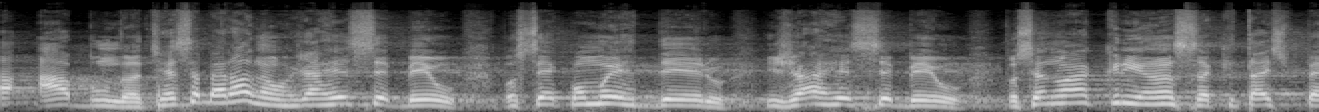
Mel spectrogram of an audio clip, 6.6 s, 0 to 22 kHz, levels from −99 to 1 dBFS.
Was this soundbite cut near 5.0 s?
yes; 1 cut; at 5.0 s

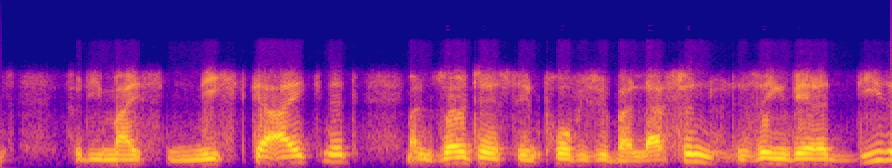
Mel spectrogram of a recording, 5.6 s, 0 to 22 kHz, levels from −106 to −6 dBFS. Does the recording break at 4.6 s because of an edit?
yes; 2 cuts; at 2.5 s, 4.6 s

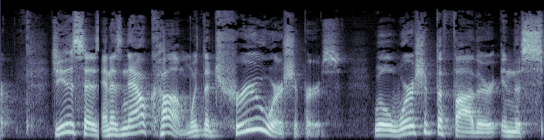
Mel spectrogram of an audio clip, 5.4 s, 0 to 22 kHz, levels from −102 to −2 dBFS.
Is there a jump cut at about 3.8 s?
no; 1 cut; at 1.0 s

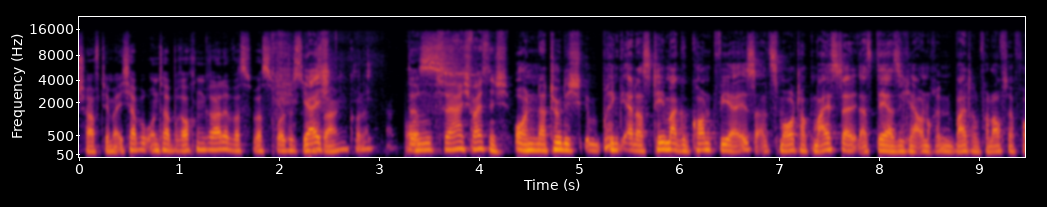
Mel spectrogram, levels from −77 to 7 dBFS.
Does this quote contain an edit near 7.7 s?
yes; 3 cuts; at 3.1 s, 4.3 s, 7.7 s

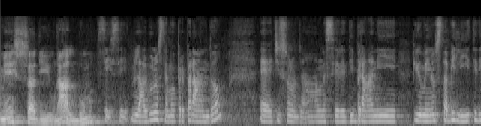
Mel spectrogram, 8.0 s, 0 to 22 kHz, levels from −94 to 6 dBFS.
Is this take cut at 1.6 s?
no; 1 cut; at 6.8 s

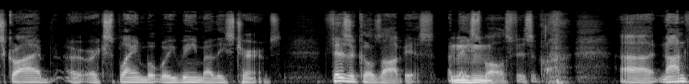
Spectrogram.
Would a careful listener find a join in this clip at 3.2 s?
no; 0 cuts

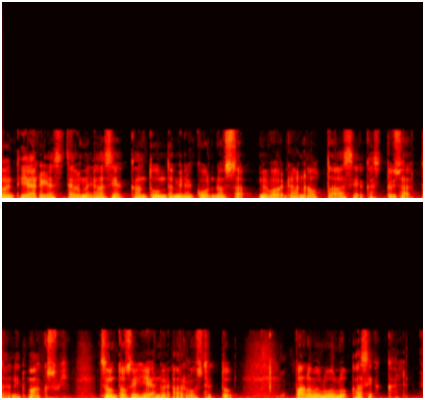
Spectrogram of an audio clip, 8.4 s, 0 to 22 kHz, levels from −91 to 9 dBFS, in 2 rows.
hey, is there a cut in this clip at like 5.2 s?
no; 0 cuts

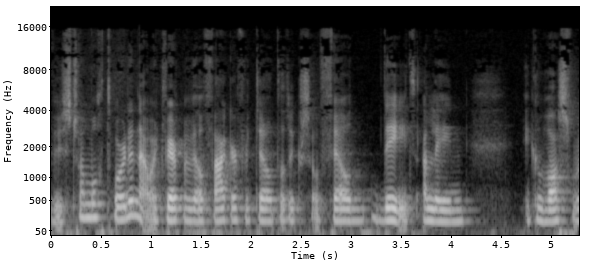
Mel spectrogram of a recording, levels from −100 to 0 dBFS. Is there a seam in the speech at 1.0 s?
no; 1 cut; at 2.5 s

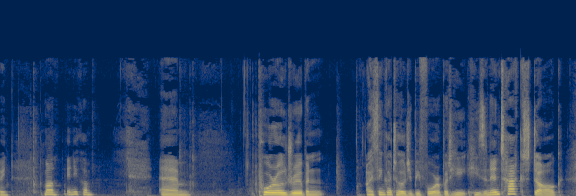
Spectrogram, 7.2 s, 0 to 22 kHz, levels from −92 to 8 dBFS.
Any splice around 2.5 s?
no; 1 cut; at 5.8 s

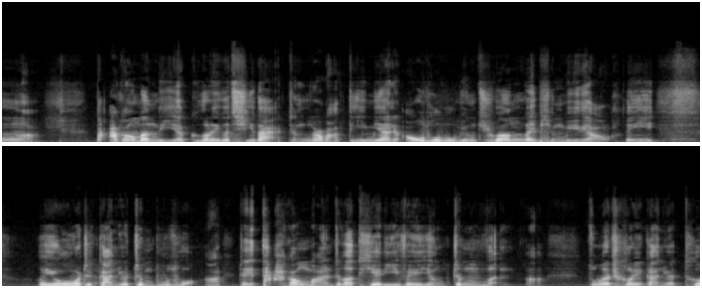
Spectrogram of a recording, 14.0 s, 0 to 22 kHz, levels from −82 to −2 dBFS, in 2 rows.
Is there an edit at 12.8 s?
no; 1 cut; at 9.2 s

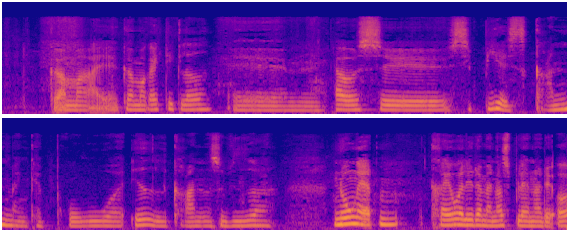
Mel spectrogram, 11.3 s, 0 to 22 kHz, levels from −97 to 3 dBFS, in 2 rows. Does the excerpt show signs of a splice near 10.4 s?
no; 2 cuts; at 2.1 s, 3.3 s

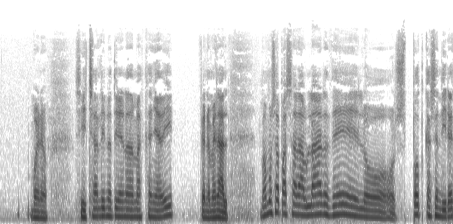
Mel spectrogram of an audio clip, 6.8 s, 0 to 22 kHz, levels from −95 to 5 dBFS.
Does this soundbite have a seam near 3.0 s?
yes; 1 cut; at 3.0 s

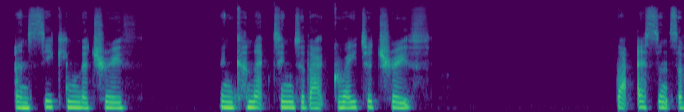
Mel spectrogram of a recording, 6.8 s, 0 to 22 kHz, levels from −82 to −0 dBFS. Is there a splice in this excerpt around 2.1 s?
no; 0 cuts

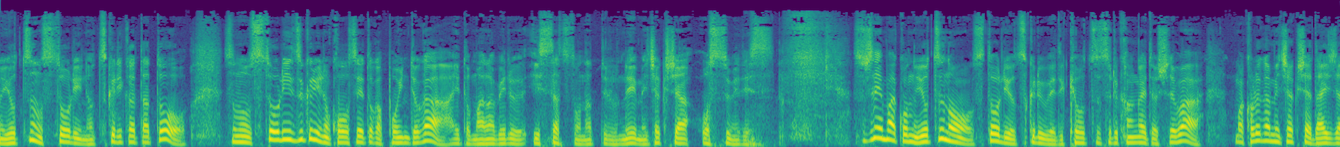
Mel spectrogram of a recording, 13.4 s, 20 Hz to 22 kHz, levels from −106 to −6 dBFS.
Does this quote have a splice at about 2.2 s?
no; 2 cuts; at 8.5 s, 12.3 s

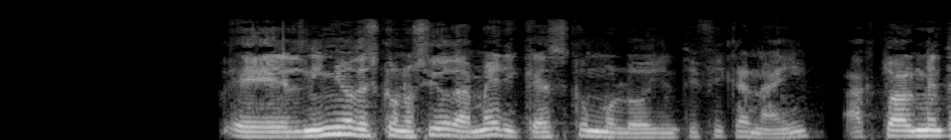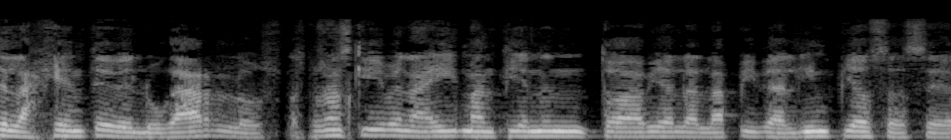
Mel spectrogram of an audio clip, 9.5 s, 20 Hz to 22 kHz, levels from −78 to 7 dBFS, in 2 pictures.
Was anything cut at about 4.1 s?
yes; 2 cuts; at 4.1 s, 6.1 s

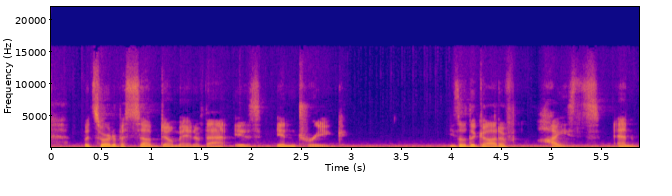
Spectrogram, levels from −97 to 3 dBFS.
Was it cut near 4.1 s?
yes; 1 cut; at 4.1 s

